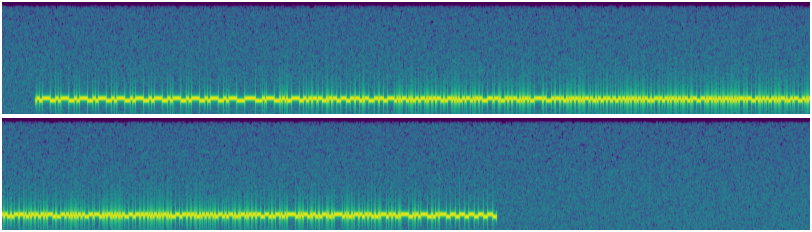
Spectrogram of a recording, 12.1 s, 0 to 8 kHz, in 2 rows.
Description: NAVTEX (SITOR-B), 100 baud, 170 Hz shift, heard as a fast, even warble, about 1060 Hz centre. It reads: ZCZC WL17 FIRING EXERCISE 24 0900 UTC WITHIN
